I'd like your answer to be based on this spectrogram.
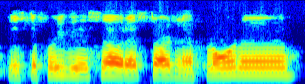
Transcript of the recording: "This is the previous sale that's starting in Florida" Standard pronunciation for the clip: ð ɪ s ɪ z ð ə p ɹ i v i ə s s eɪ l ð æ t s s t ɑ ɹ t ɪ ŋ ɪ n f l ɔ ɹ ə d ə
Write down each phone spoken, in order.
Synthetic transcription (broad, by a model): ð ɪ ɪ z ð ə p ɹ i v i ə s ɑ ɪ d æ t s s t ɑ ɹ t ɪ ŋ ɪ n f l ɔ ɹ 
